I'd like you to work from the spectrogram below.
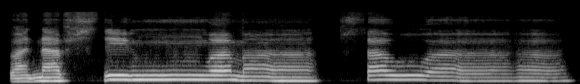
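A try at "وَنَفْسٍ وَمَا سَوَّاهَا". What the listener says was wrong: Kemaskan lagi bunyi sin tu sekali lagi.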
